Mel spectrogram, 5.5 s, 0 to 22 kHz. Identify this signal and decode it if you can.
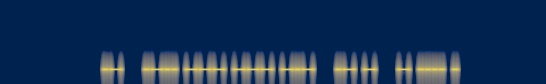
Morse code, heard as a keyed tone, about 34 wpm, 700 Hz. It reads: A LOOK AT THE
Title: Sets of 4 Words 35wpm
